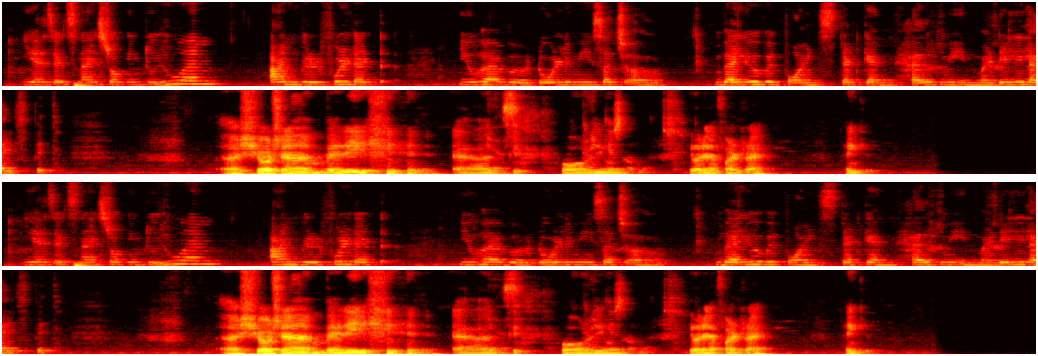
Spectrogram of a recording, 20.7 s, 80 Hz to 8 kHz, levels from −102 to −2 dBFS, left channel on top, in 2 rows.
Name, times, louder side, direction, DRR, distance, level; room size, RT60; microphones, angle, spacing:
voice 1, 0.2-2.1 2.7-3.7 4.6-6.6 7.1-10.8 15.1-15.7 16.1-17.1, left 2 dB, 70° left, 4 dB, 0.5 m, -43 dB
voice 2, 12.5-15.3 15.9-16.6 17.2-18.0 18.8-18.9, equal, 10° right, 1 dB, 0.3 m, -30 dB
2.4 x 2.0 x 2.5 m, 0.35 s
head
